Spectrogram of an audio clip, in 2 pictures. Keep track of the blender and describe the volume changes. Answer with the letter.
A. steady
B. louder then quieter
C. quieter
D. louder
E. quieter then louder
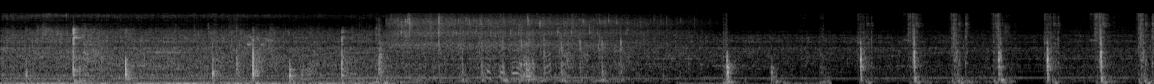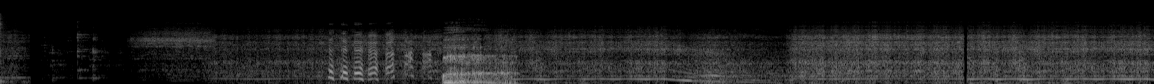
E.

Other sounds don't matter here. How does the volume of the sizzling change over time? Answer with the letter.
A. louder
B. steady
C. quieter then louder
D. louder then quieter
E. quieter
E.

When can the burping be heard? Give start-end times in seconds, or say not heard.
15.9-16.8.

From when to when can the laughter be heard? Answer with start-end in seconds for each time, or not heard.
4.8-5.9, 14.7-15.9.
